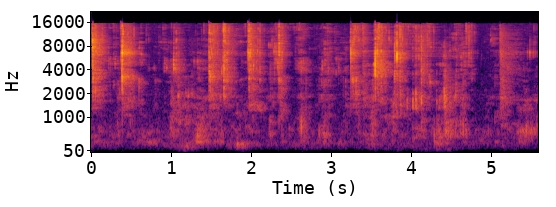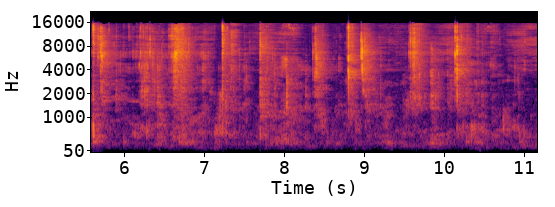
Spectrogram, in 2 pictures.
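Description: Close-miked chewing of fried chicken: irregular crisp crunches of the breading mixed with wet, smacking mouth sounds.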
